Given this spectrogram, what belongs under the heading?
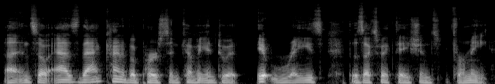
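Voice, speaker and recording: A man's voice: deep voice, steady tone, brisk, a little mellow, no room sound, clean studio sound. An American man hosting a video essay, talking in a casual, conversational and slightly wry way. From United States. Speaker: video host.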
